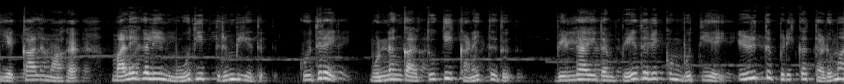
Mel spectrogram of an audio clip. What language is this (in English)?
Tamil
